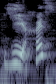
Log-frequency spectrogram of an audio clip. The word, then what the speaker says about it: ехать: À votre avis, où est la place de l'accent tonique? Ехать, ехать. Sur la première, voyez le е. Ехать. L'accent tonique est ici.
